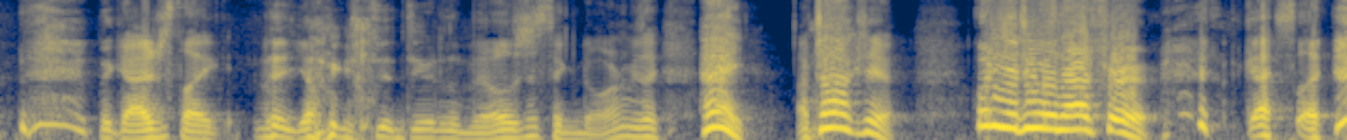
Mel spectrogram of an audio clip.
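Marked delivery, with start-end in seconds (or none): 3.5-5.8 loud, high mock yell of an old East Coast fella; angry old man. Telling off a guy who cut past him, loud high mock yell. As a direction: belt it out like an indignant old passenger.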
